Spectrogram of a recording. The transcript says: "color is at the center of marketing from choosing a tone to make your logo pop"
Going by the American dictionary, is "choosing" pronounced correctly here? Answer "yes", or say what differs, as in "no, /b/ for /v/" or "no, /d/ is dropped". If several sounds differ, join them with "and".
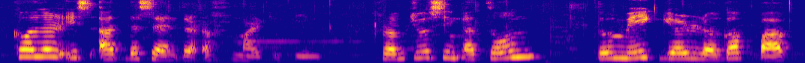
no, /s/ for /z/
